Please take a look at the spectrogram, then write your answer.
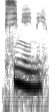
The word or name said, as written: semeinii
